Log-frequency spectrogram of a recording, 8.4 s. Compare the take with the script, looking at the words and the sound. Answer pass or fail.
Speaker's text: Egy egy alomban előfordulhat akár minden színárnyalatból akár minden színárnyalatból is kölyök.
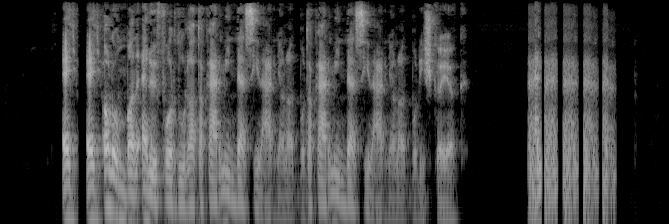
fail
